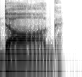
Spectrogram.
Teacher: With the voiced ones, like dog, you'll feel a vibration when you say the D. Put your fingers lightly on your throat as you say it to check for the buzz.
